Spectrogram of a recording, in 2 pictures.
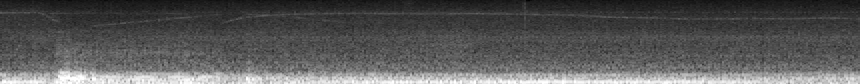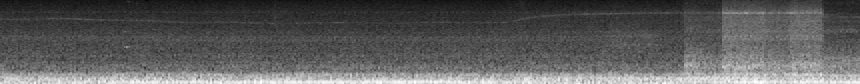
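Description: A truck engine drones steadily at a low pitch while driving.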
